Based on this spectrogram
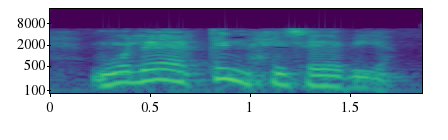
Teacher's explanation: التنوين اللي بعده ح مفيش غنة، الحاء من حروف الإظهار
